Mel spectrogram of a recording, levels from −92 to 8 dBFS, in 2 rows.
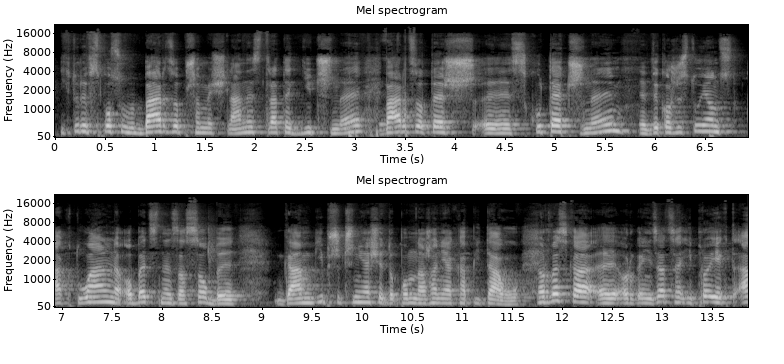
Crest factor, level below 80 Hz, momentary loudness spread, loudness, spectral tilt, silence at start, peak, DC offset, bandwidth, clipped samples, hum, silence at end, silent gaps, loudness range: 18 dB; -54 dBFS; 7 LU; -20 LUFS; -4.5 dB/octave; 0.05 s; -2 dBFS; under 0.1%; 17.5 kHz; under 0.1%; none; 0 s; none; 2 LU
